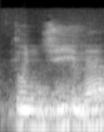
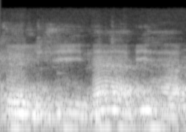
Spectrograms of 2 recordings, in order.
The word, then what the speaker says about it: tunjina: Nah, bacanya Allahumma salli ala sayyidina Muhammad salatan tunjina biha min jami'il ahwali wal afat. Ini kadang-kadang kita silap baca kat sini. Tunji nabiha, jangan baca panjang.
